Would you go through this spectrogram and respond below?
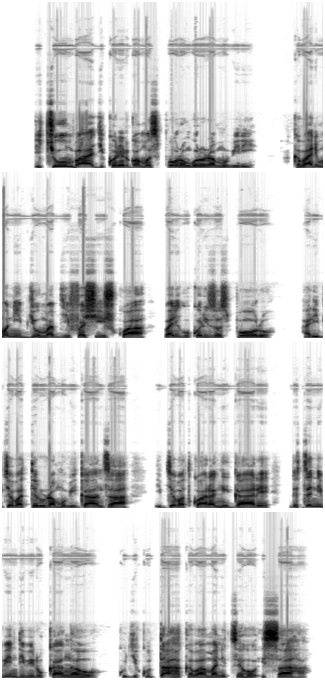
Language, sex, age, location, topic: Kinyarwanda, male, 18-24, Kigali, health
